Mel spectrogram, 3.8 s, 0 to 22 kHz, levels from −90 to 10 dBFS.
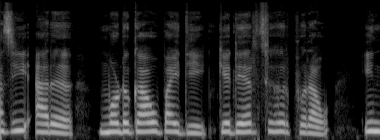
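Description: From 2.53 to 2.84 s, the speech breaks up with repeated packet loss. Five short holes arrive in quick succession, the longest 21 ms. Each is patched by extending the preceding sound. Roughly a quarter of the span is patched this way, and the speech turns choppy.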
